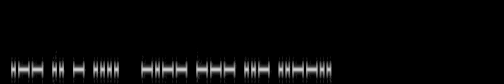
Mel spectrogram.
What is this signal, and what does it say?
Morse code, heard as a keyed tone, about 34 wpm, 700 Hz. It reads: WITH YOU?
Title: Sentences from Top 1000 Words - Review Part 5 - 35wpm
